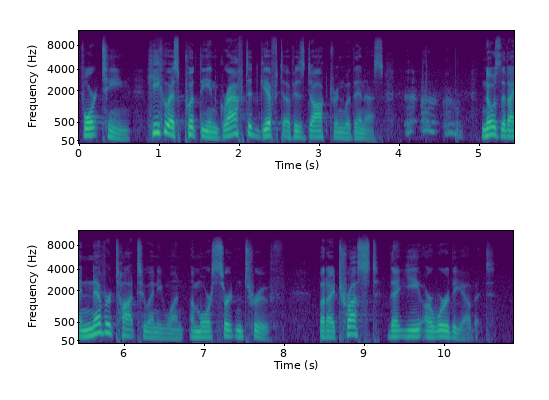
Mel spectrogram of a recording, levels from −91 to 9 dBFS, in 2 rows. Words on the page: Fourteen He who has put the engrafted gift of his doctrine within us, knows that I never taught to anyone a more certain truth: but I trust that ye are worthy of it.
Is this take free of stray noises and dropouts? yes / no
no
